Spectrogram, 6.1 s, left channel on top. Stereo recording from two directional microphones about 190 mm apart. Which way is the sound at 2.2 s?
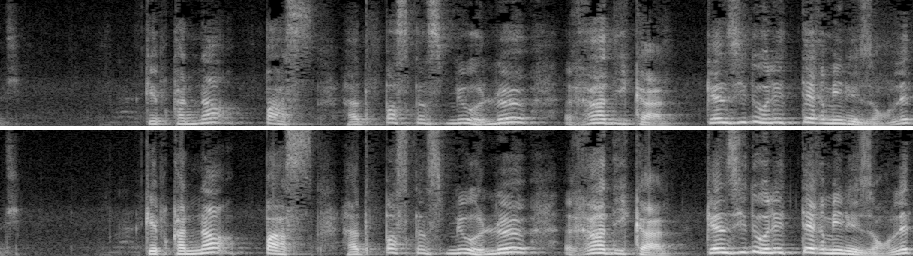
30° right (ahead or behind).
